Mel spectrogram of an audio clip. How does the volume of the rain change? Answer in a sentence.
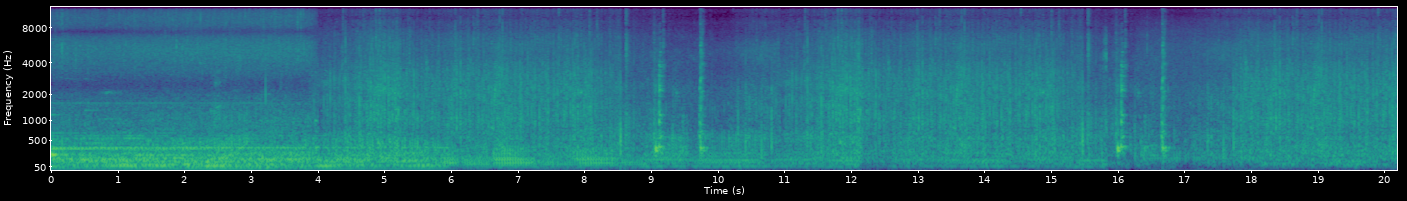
The loudness of the rain stays about the same.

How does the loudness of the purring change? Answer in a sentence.
The volume of the purring goes down.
